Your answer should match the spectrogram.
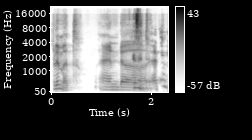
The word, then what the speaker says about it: Plymouth: found out that this the last one is pronounced Plymouth and uh I think it's it's the original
